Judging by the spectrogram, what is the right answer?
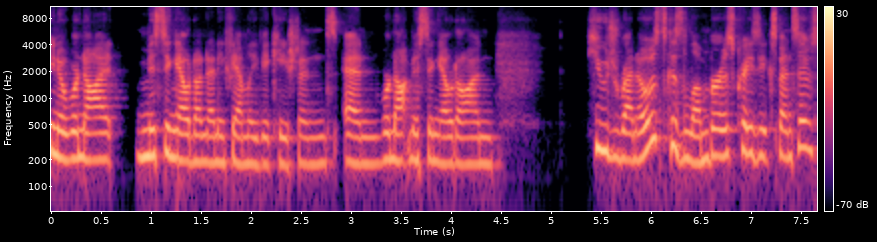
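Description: This woman has an ordinary speaking voice with a Canadian accent and a medium pitch. She talks at a moderate pace over a quiet background. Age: 30s. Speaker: middle school teacher. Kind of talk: casual interview.

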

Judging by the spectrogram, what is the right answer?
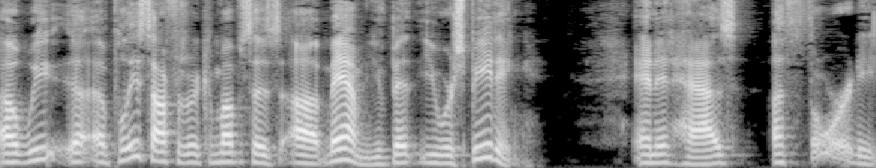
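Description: A plain, everyday voice: a man's fairly high pitch, ordinary pitch variation, fairly quick pace, and a very clean recording with a silent background. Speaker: real estate sales trainer. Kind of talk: training podcast talk.

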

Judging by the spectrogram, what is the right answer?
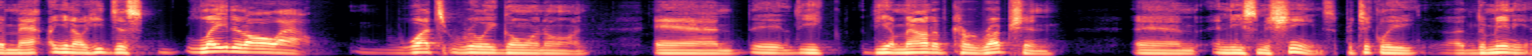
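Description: A man with an American accent speaks fairly slowly at a medium pitch with fairly even intonation. He has a normal speaking voice. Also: very clean recording, silent background. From Germany (US military family). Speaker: radio show host and state legislator. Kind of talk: political talk show interview.

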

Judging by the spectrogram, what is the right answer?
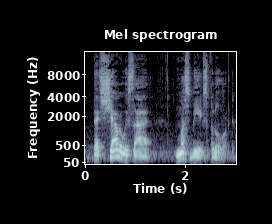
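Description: Noticeable background noise accompanies a man with a North Carolina accent who talks at a very slow pace, his pitch swinging very widely. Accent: Southern US (North Carolina). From US South, Durham, North Carolina. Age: 60s. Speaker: formerly incarcerated man sharing his experience. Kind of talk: interview.

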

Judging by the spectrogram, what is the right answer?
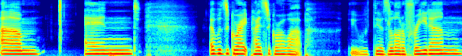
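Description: A woman with a New Zealand accent speaks very slowly in a dark, mellow tone, her intonation monotone and flat, with long, frequent pauses and a dry, close sound with no echo. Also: medium pitch for a woman. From New Zealand, Northland (Hokianga). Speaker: quilt pattern designer. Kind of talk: interview.

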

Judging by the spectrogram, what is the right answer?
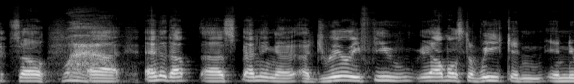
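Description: This man has a fairly high pitch and an American accent. Noticeable background noise runs behind him. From Michigan. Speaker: fishing tackle sales rep and former fly fishing guide. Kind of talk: casual chat. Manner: halting.

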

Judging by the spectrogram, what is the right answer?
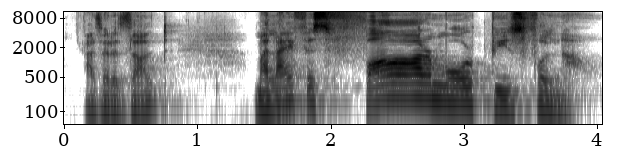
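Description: A somewhat breathy male voice with very wide pitch swings, on a very clean recording with a silent background. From India (Dehradun, Uttarakhand). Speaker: podcast host and content creator. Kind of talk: solo self-help podcast monologue.

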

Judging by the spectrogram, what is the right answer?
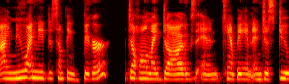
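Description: A woman with an American accent and a fairly high pitch uses a normal speaking voice, talking at a fairly slow pace with fairly even intonation. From Eastern Washington, US Pacific Northwest. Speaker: car enthusiast and rallycross driver. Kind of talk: casual interview chat.

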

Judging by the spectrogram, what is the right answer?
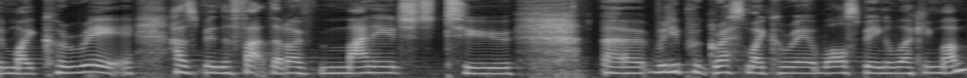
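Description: The speaker has a London accent and a fairly slow pace. Noticeable background noise sits behind the voice. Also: woman. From London, England. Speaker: lawyer and chief privacy officer. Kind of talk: interview.

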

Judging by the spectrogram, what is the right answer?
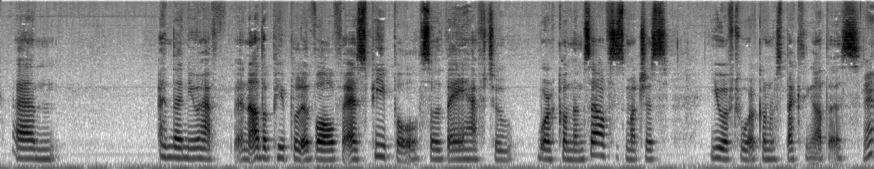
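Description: A woman with a German accent, fairly low in pitch, at a moderate pace with fairly even intonation. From Germany. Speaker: podcast host. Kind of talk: casual interview chat.

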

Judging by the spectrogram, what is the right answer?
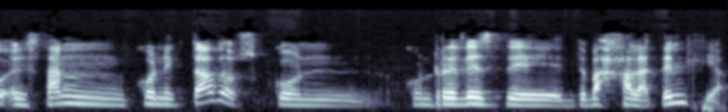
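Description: A woman with a Spanish accent speaks at a fairly slow pace, her medium pitch showing ordinary variation. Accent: Spanish from Spain. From Spain. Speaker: cloud developer advocate, podcast co-host. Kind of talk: casual tech chat.

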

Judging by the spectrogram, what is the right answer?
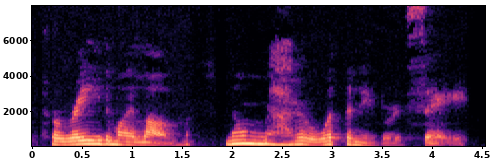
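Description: A woman with a fairly low pitch and ordinary pitch variation has an unremarkable speaking voice. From India, raised in Canada. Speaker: singer-songwriter musician. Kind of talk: radio interview.

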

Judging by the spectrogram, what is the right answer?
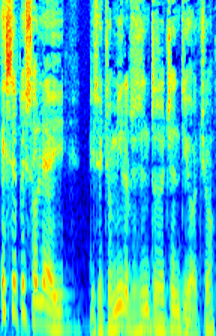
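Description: A man talks, his pitch swinging very widely. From Argentina. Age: 50s. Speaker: podcaster. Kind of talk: personal storytelling monologue. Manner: casual, conversational.

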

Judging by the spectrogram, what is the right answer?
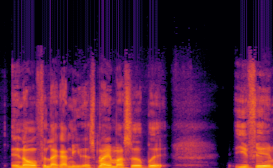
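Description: The speaker is a man at medium pitch. He talks at a very fast pace. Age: 20s. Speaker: podcast host. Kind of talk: casual monologue. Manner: animated.

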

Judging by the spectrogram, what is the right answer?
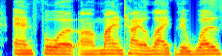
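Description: A woman's fairly low voice in an American accent, dry and close with no echo, over a quiet background. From Boston area, Massachusetts. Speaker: author and advocate, podcast host.

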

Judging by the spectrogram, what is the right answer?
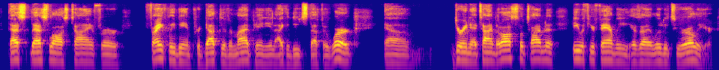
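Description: At a fairly quick pace, a man of medium pitch talks with fairly even intonation against a quiet background. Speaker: sales manager. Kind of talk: casual interview. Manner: assertive, sales-like, coach-like.

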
